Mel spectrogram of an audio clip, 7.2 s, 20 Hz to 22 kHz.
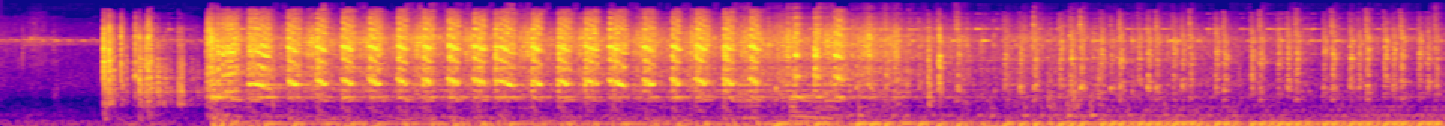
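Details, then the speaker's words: Old Toyota truck sitting 26 years, after replacing the suspected bad coil and fixing a ground, carbureted: cranks a second, fires and settles into a steady, somewhat uneven low idle; engine starts and runs. "Alright, you heard it here. She runs."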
